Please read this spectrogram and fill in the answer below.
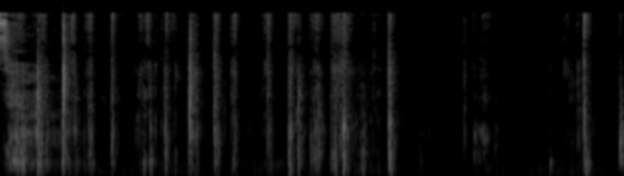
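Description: Tarot cards being handled and shuffled by hand: a run of quick, irregular card snaps and rustles for about four seconds. Then a pause, and near the end one sharp snap as a card is laid down on the table.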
